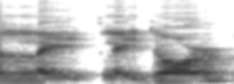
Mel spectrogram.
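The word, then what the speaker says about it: Les Clefs d'Or: But in the meantime, we are giving you an overview for what is Lekledor Indonesia and how do we pronounce it. It's a Lekledor Indonesia, the Society of the Golden Keys, which we are wearing right now.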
